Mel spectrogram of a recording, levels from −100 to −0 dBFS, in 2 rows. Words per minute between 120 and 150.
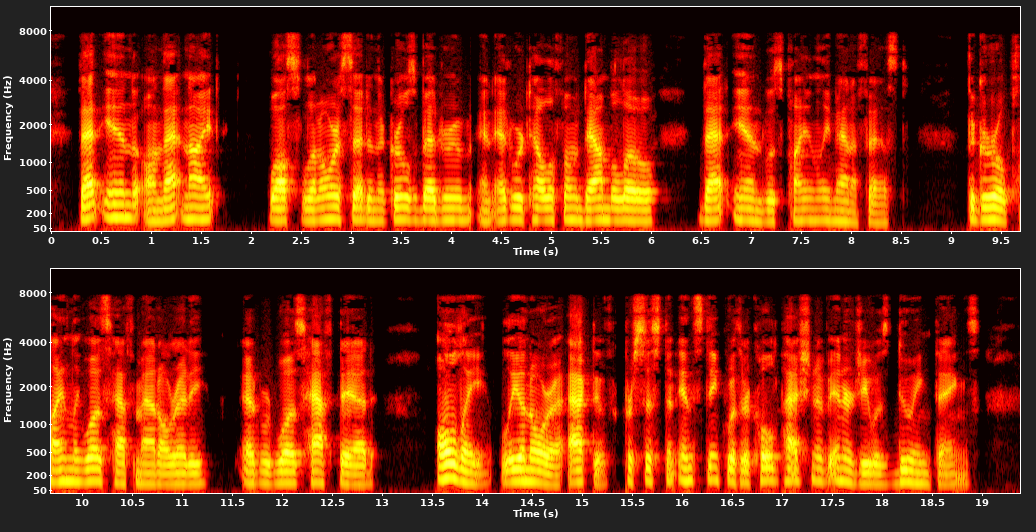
Yes: average, 140 wpm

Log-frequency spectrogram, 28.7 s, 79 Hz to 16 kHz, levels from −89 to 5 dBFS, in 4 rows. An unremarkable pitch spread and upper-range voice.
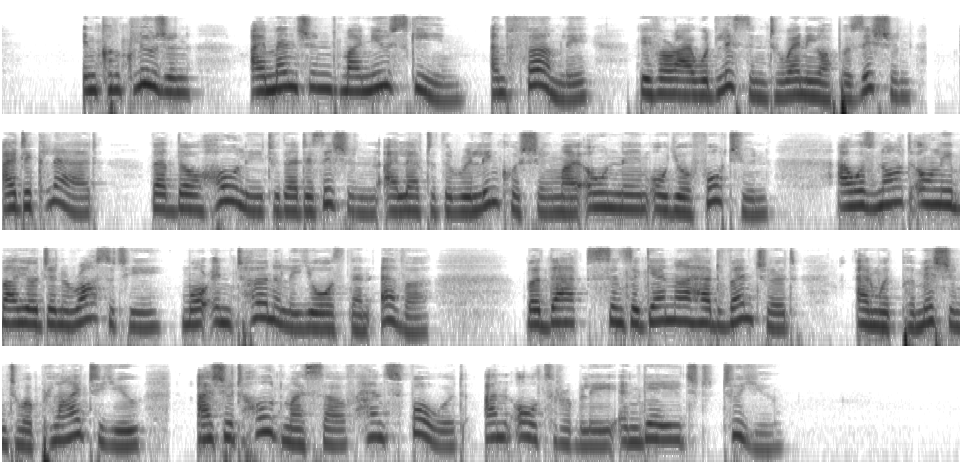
Yes: average, 4.7 semitones; high, 220 Hz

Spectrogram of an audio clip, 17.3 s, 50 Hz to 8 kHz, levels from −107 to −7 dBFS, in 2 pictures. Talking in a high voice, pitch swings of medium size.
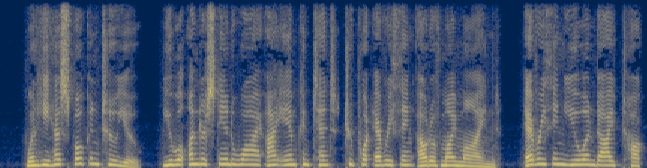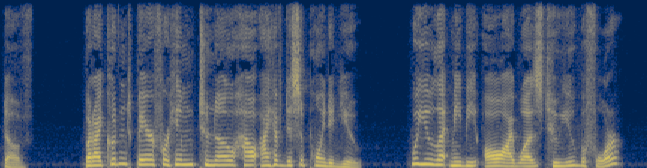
Yes: high, 210 Hz; average, 4.1 semitones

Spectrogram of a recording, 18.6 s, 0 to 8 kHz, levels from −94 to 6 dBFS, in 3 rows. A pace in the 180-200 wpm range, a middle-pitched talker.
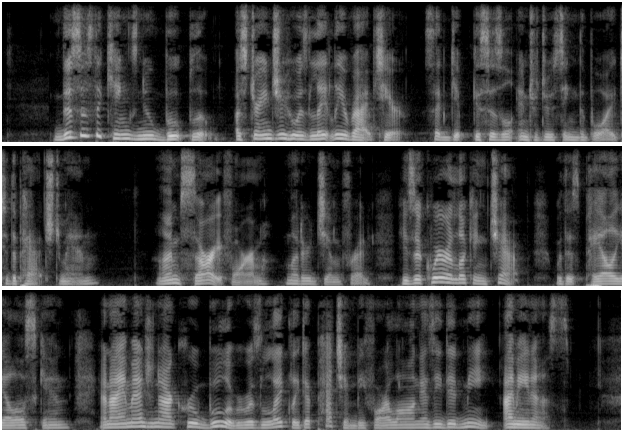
Yes: average, 190 wpm; medium, 170 Hz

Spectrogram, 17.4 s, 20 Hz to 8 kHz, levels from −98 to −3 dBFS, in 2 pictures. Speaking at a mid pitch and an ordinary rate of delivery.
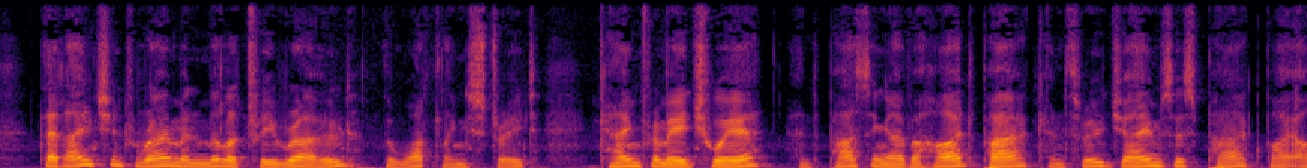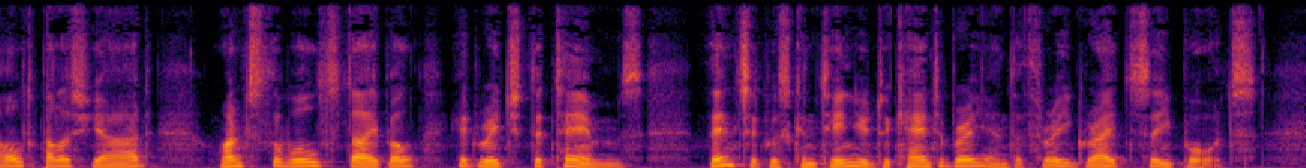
Yes: medium, 145 Hz; average, 150 wpm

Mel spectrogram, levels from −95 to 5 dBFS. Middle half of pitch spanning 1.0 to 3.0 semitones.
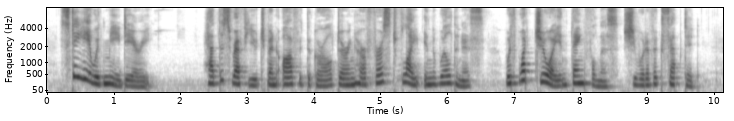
No: average, 4.4 semitones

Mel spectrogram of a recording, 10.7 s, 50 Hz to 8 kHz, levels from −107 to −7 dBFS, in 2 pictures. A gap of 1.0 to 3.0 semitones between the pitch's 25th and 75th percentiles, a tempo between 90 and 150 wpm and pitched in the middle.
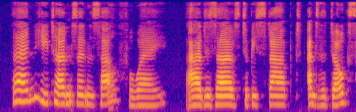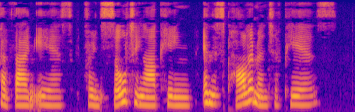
Yes: narrow, 2.5 semitones; average, 140 wpm; medium, 180 Hz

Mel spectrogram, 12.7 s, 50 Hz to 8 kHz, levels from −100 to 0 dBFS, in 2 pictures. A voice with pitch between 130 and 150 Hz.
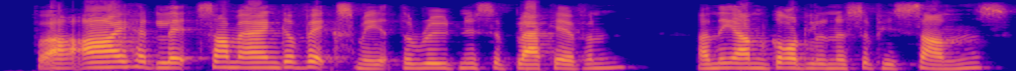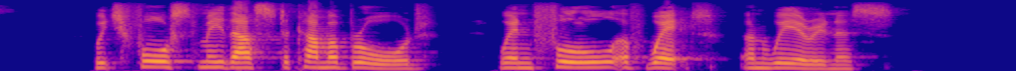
No: high, 200 Hz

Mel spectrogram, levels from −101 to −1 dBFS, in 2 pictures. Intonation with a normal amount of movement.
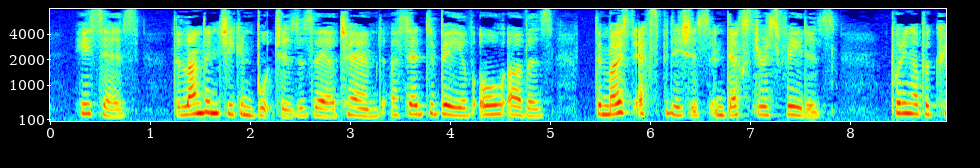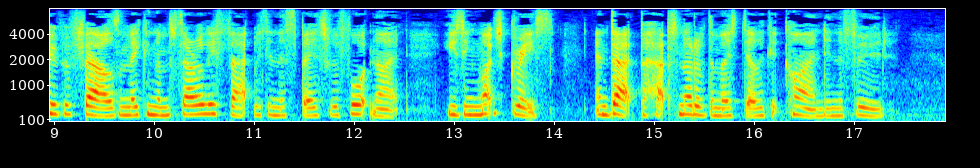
Yes: average, 3.0 semitones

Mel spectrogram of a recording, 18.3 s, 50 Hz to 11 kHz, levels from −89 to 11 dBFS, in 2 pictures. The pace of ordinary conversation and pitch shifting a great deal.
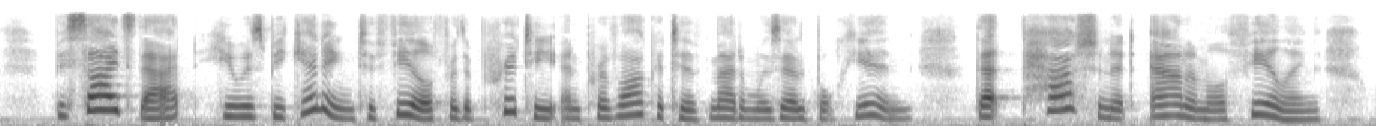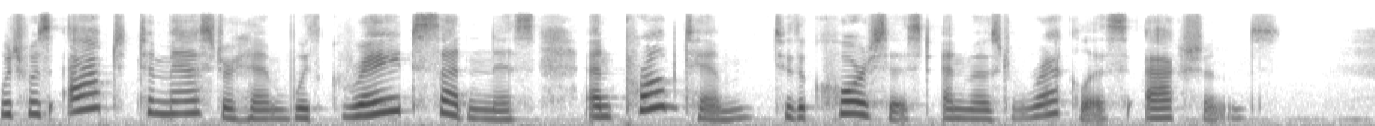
No: slow, 120 wpm; wide, 6.8 semitones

